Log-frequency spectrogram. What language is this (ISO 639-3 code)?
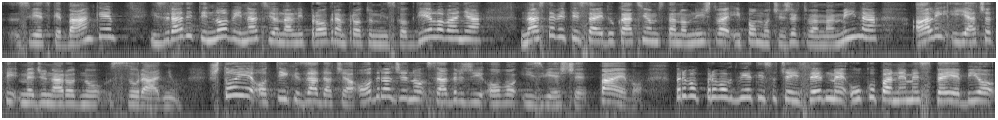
hrv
